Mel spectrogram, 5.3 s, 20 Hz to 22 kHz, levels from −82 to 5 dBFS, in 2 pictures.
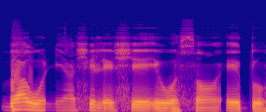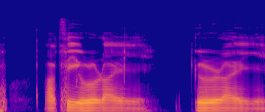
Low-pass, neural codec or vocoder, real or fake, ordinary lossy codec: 10.8 kHz; none; real; none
